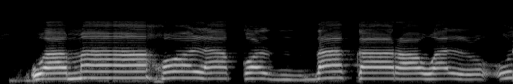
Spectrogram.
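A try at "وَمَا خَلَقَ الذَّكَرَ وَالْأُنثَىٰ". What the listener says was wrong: Dakaro, jangan dakara. Dakaro. Dakaro. Dakoro. Dakaro.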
